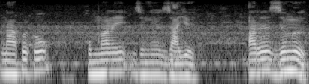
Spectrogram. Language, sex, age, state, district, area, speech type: Bodo, male, 30-45, Assam, Chirang, rural, spontaneous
